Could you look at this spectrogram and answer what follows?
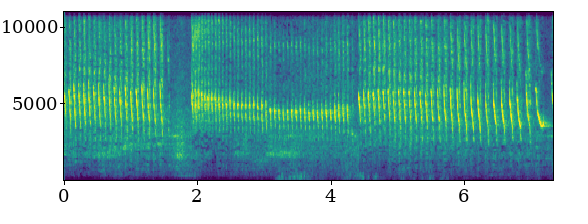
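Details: Long-tailed shrike, 'tembakan' style master song for training songbirds: sustained high rattling trills of rapid even pulses, broken by brief pauses and a few lower chirps midway, continuing steadily throughout.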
